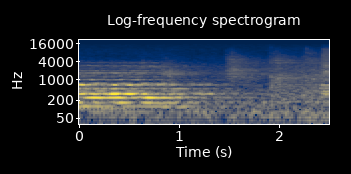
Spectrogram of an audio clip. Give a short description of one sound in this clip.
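A young choir sings a held chord in an echoing hall, then falls silent.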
